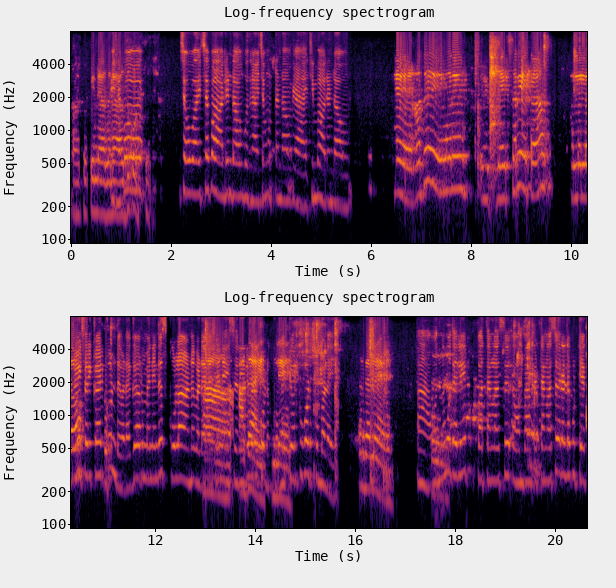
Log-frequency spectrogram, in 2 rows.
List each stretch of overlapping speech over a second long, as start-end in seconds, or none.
13.0-14.6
